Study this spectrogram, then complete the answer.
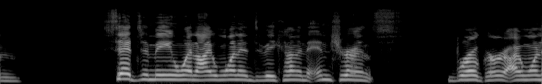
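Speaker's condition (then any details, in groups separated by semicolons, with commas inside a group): Cerebral palsy; from birth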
